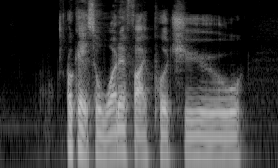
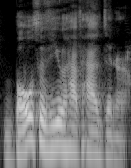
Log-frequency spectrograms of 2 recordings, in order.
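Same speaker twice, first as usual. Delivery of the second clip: louder, firm telling-off; scolding the cats; 4 semitones higher, 7 dB louder than usual. Real, not acted. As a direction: put your foot down with the pets.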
